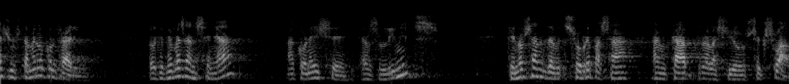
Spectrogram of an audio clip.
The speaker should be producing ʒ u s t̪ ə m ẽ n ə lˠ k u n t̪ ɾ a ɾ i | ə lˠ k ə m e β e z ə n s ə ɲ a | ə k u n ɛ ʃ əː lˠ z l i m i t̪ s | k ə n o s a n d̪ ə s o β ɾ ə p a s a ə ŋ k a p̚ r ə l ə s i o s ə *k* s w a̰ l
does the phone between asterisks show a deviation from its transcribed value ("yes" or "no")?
no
